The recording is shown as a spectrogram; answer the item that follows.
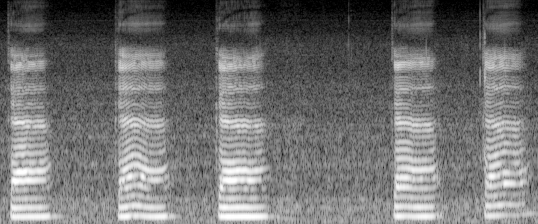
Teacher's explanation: kaf itu berada di pertemuan antara langit-langit yang keras dan langit-langit yang lunak. Nah, jadi pangkal lidahnya ditempelkan ke situ. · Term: huruf kaf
